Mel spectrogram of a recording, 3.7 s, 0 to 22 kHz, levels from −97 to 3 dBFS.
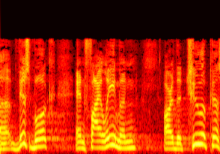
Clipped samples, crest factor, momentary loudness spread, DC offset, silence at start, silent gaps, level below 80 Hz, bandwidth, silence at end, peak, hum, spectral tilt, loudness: under 0.1%; 18 dB; 10 LU; under 0.1%; 0 s; none; -62 dBFS; 8 kHz; 0 s; -2 dBFS; none; -4 dB/octave; -19 LUFS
